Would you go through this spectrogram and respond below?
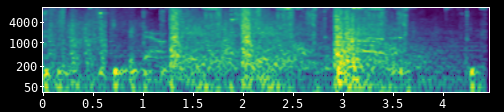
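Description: Shotgun and other gunfire in a video game, heavy booming blasts layered over a dense stream of shots and explosions, loud and continuous, with voices mixed in.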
